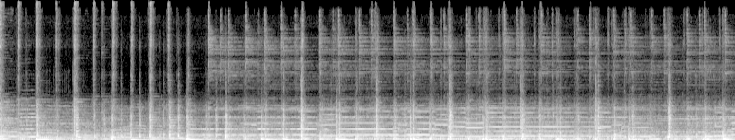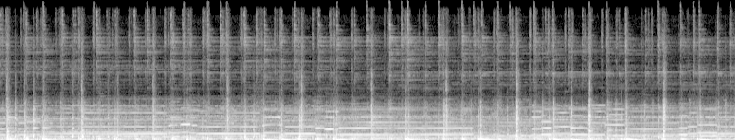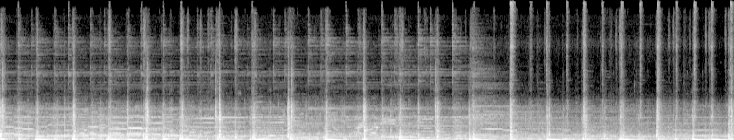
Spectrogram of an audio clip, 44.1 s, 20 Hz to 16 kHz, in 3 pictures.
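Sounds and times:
acoustic ensemble playing: 0.0 - 44.0
steady drum beat: 0.0 - 44.0.

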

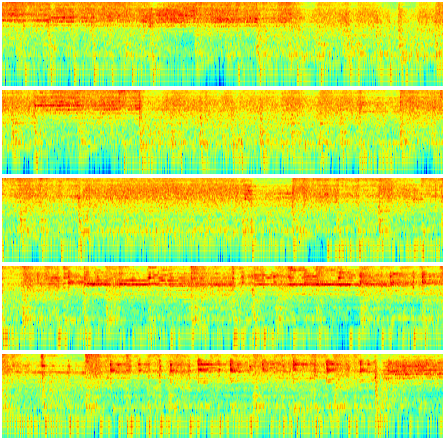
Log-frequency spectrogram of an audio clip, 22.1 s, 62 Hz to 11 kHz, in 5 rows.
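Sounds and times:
drum kit playing: 0.0 - 22.0.

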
